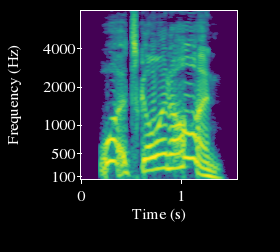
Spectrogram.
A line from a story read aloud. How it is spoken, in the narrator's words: Nat hysterically asked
